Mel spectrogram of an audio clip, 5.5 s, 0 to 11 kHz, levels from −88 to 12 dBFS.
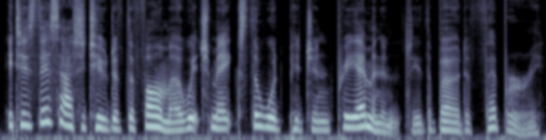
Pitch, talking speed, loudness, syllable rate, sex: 180 Hz, 185 wpm, -18 LUFS, 5.4 syllables/s, female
